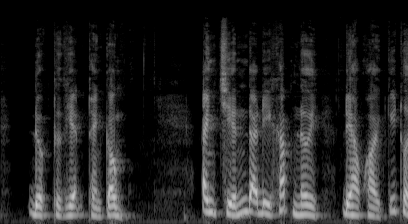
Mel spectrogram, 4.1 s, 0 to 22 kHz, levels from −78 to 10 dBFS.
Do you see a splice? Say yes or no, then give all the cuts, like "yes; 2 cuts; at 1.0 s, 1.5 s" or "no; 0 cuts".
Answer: no; 0 cuts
